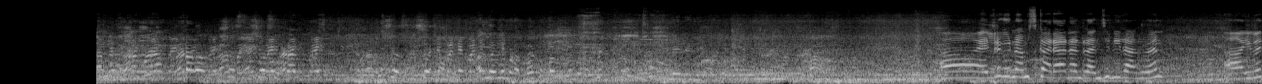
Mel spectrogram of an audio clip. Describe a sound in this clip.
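A crowd of people chatters noisily nearby.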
